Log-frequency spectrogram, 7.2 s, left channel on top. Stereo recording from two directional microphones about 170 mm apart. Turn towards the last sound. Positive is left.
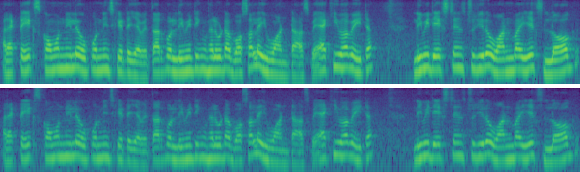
turn(degrees=35)  # may be behind; listen again after turning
